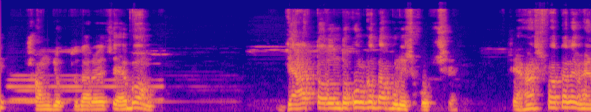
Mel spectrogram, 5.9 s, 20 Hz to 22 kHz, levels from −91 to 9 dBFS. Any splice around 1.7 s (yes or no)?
yes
